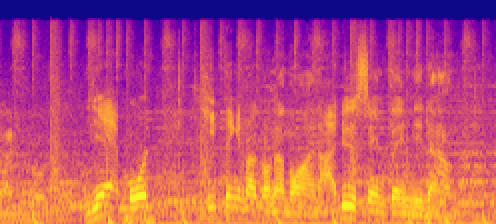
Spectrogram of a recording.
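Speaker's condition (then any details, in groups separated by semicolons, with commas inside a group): No condition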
